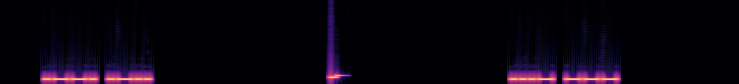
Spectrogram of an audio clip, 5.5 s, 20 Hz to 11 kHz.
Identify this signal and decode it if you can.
Morse code, heard as a keyed tone, about 36 wpm, 700 Hz. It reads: PL VO
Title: Top Two Letter Combinations in Words 35wpm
